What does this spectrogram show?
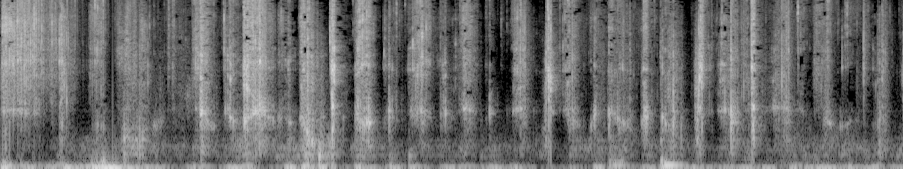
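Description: Close-miked biting and chewing of a crispy fried chicken drumstick: many sharp crunches of the fried coating in quick succession. They come densest in the first few seconds and grow sparser toward the end.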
